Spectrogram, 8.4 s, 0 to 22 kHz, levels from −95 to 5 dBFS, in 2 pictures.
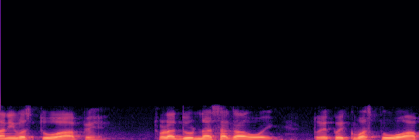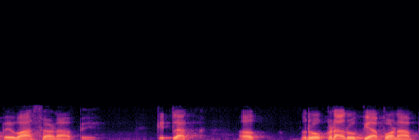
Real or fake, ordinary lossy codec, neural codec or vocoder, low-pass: fake; none; codec, 16 kHz, 4 kbps, FunCodec, trained on Chinese and English, 50 frames a second; 5.4 kHz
